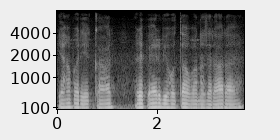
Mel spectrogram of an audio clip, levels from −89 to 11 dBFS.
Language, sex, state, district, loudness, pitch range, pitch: Hindi, male, Jharkhand, Ranchi, -17 LUFS, 105-115 Hz, 110 Hz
